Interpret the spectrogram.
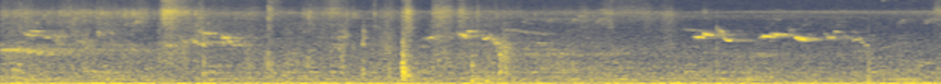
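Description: Faint background hiss with a few short bird chirps, a small cluster of them near the end, and a single light click about two and a half seconds in.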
